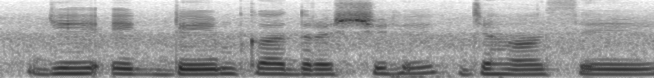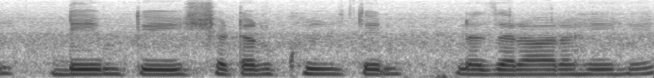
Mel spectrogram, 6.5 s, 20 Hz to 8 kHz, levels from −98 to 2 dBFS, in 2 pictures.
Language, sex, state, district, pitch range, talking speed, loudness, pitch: Hindi, female, Bihar, Purnia, 180-195 Hz, 155 wpm, -23 LUFS, 185 Hz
